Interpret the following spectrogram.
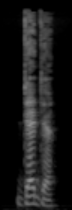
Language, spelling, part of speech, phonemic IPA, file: French, gaga, adjective / noun, /ɡa.ɡa/, LL-Q150 (fra)-gaga.wav
- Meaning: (adjective) 1. gaga (senile) 2. gaga (crazy) 3. gaga (infatuated) 4. Stéphanois, of Saint-Étienne; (noun) Stéphanois, person living in Saint-Étienne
